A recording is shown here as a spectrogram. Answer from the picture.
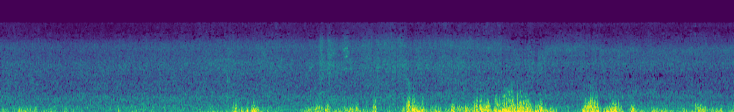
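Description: Storm wind and rain, a steady rushing hiss, with strong low gusts buffeting the microphone from about eight seconds in, loudest around ten seconds and again near twelve.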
